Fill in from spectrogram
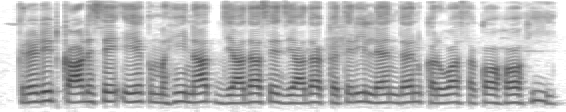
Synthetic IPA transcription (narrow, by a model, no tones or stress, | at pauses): kɾeːɖɪʈkaːɾɖseʔeːkməɦiːnaːt̪zjaːd̪asezjaːd̪akət̪ɾilɛ̃ːnd̪ənkəɾwasəkaɦɔɦiː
